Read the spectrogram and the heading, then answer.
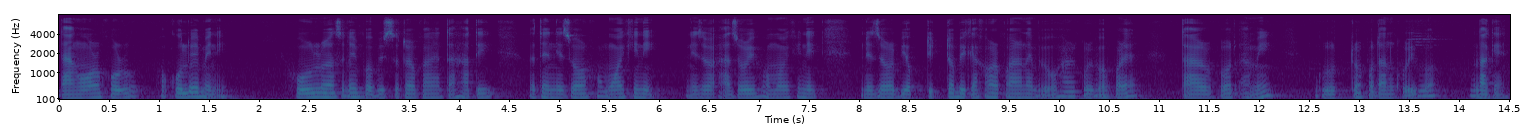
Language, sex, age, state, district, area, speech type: Assamese, male, 18-30, Assam, Sonitpur, rural, spontaneous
